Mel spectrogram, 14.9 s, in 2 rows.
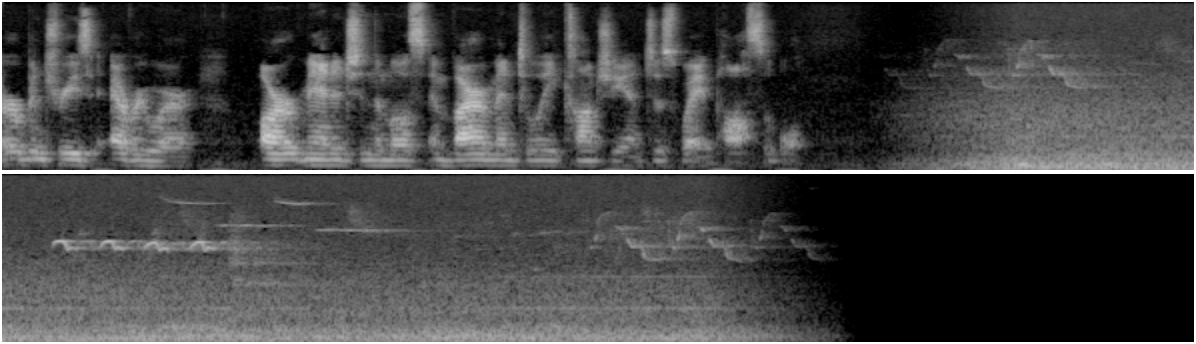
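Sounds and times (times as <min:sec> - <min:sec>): low background rumble: 0:05.8 - 0:12.3
songbirds calling: 0:05.8 - 0:12.5
thin high whistles: 0:06.1 - 0:12.1.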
